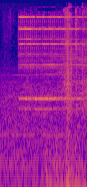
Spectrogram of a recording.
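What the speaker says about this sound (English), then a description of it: "It is a phone." Electronic telephone bell ringing in the video game Control, a steady tonal ring with a sustained pitched line and a louder, fuller burst joining partway through, close and clear with no talk.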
